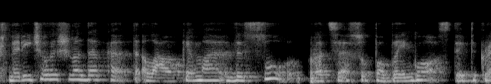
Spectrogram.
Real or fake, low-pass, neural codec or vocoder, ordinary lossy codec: fake; 7.2 kHz; codec, 16 kHz, 1.1 kbps, Voila-Tokenizer; Opus, 64 kbps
